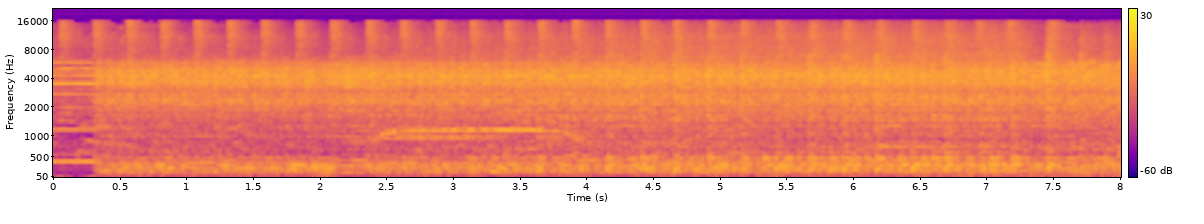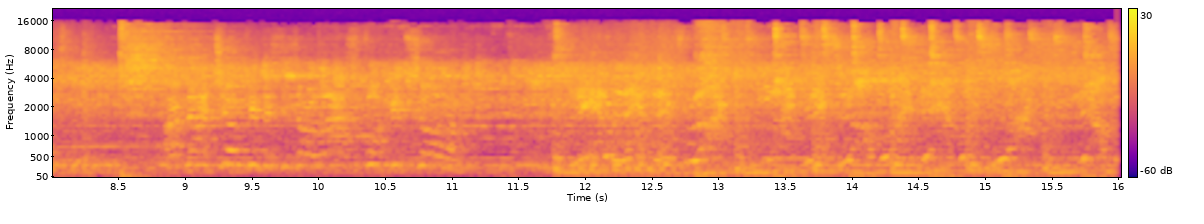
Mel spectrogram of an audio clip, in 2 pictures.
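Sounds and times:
amplified electric guitars: 0:00.0 - 0:16.0.

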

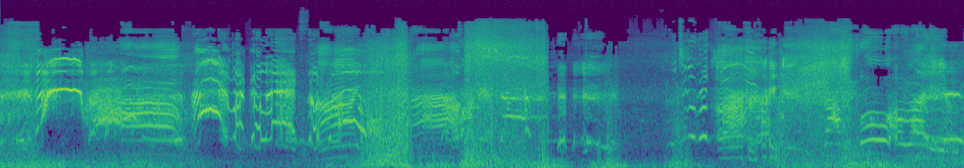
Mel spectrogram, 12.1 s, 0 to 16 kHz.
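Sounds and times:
people screaming: 0:00.0 - 0:06.8
wind rumbling on microphone: 0:00.0 - 0:12.0.

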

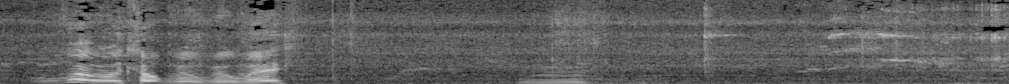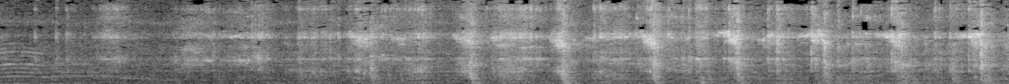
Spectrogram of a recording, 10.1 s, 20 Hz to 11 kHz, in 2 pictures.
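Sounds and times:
ride mechanism squealing: 0:03.5 - 0:10.0.

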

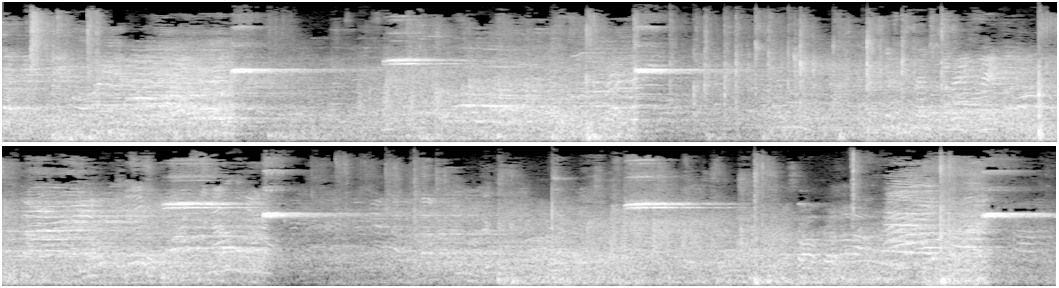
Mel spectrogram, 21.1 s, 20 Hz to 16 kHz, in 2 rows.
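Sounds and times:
whistle blasts: 0:02.3 - 0:03.1, 0:03.8 - 0:04.4, 0:12.2 - 0:13.8, 0:16.8 - 0:17.8, 0:20.3 - 0:21.0.

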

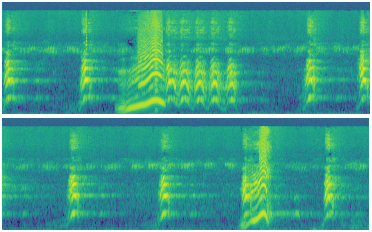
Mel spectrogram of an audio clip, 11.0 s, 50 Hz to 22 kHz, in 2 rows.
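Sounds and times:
dog barking: 0:00.0 - 0:00.6, 0:01.2 - 0:03.7, 0:04.5 - 0:11.0.

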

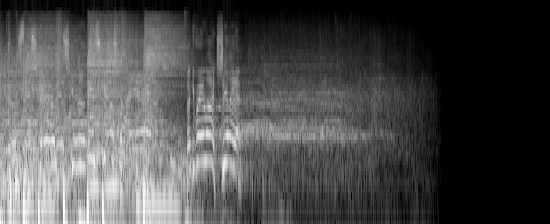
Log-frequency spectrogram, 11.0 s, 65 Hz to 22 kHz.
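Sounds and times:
audience applauding: 0:04.6 - 0:08.8.

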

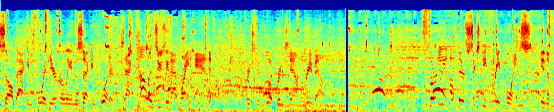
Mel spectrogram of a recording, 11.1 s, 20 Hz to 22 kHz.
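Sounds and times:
arena crowd noise: 0:00.0 - 0:11.0
sneakers squeaking: 0:00.4 - 0:04.9, 0:06.4 - 0:11.0.

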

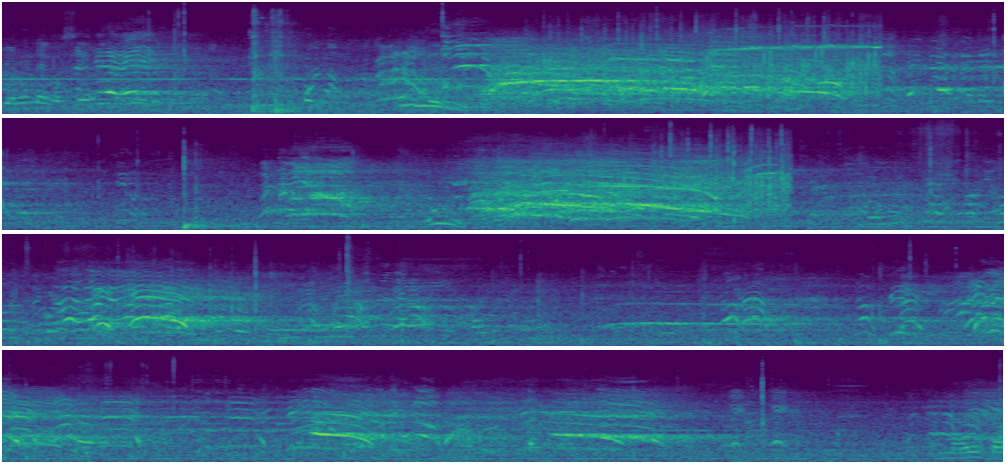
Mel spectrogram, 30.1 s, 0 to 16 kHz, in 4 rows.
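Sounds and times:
players shouting: 0:02.2 - 0:08.6, 0:09.4 - 0:30.0
football kicked with thud: 0:08.9 - 0:09.2.

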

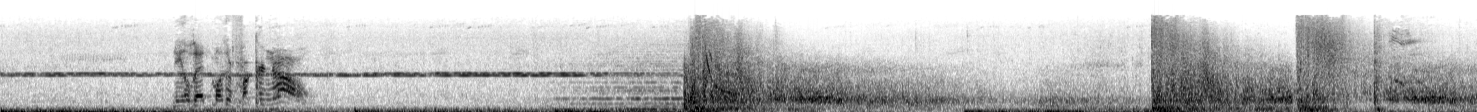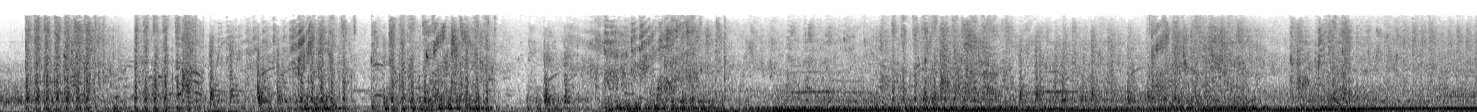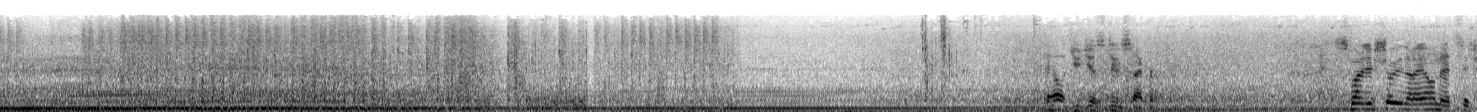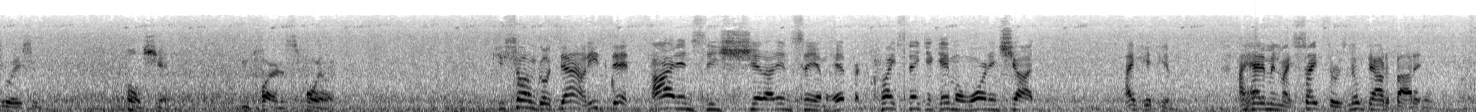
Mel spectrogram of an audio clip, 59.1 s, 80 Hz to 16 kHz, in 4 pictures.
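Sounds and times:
low held music notes: 0:00.0 - 0:08.2
bursts of gunfire: 0:06.8 - 0:09.0, 0:11.5 - 0:37.2
rifle shot with echo: 0:06.8 - 0:09.6, 0:11.5 - 0:16.8.

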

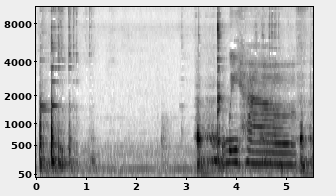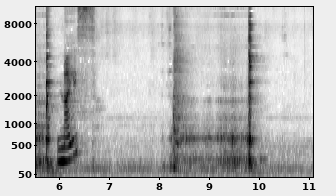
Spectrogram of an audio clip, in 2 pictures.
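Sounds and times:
ceramic mugs clinking: 0:00.0 - 0:01.3, 0:08.1 - 0:10.7.

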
